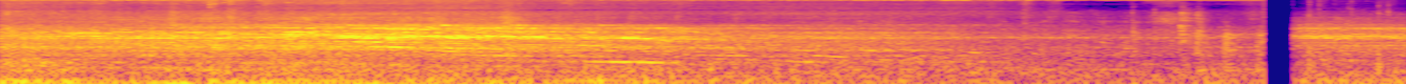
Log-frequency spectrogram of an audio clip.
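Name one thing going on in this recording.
A tram pulls away with an electric whine that slowly falls in pitch.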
